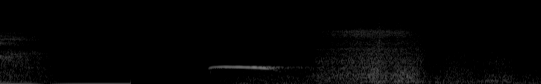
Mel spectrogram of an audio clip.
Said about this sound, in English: It's only an owl.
